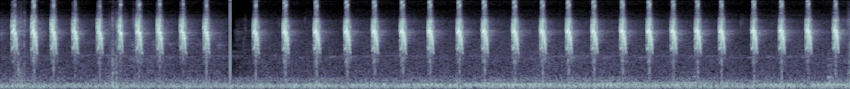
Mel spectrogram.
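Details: Prinia chicks used as a bird-trapping lure: sharp, high chipping notes repeated rapidly, about four per second, in a steady run with one brief gap, over a faint low hum.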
